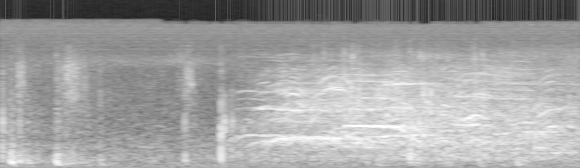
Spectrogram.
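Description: A tennis ball struck sharply by rackets and bouncing on an indoor hard court, a few separate pops in the first second and a half. Then a spread of many voices from the spectators rises about halfway through.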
